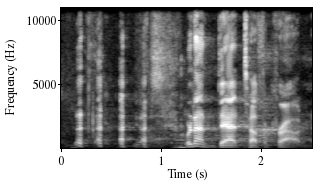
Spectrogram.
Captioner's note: person laughing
